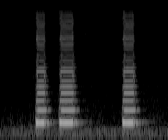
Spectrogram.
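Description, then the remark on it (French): A truck horn honks three times, two quick blasts close together then a third after a short pause, loud over a faint low rumble, with no one speaking. “Voici le camion.”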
